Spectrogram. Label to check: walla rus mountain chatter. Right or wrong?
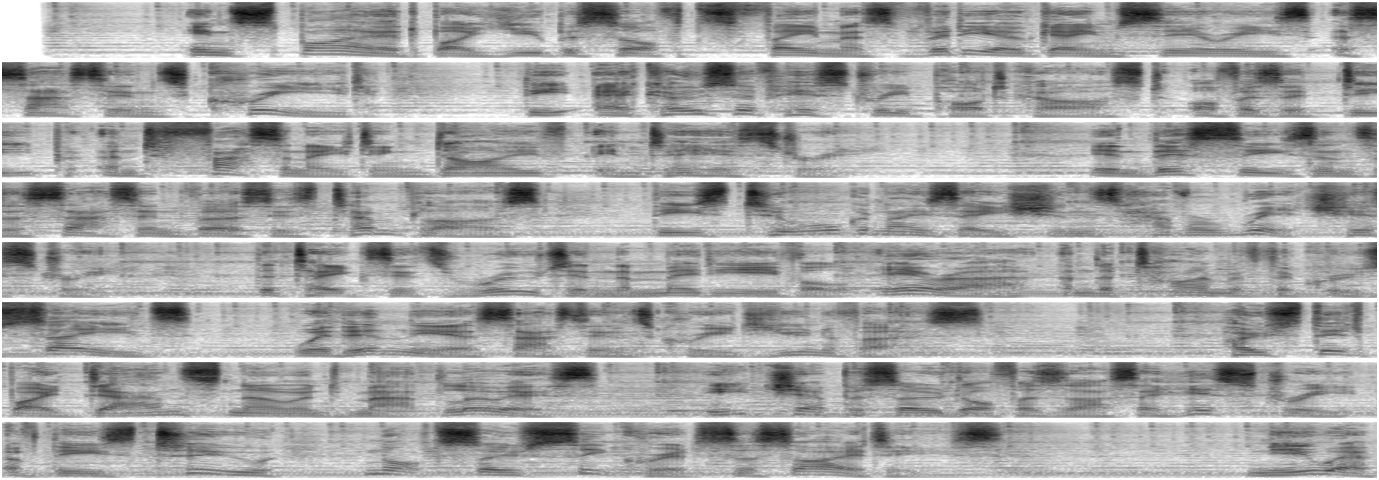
Wrong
